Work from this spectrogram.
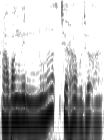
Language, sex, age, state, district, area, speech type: Santali, male, 45-60, Odisha, Mayurbhanj, rural, spontaneous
